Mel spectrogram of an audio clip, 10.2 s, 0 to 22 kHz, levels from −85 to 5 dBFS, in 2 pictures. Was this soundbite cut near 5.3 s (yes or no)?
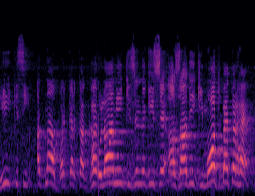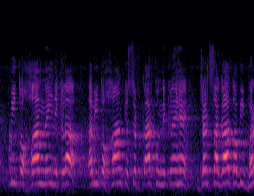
yes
